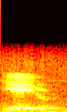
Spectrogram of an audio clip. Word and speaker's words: theater: Theater. ¿Cómo se Theater. pronuncia theater? Pero la D es como con la lengua en los dientes de arriba.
